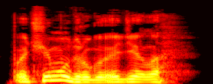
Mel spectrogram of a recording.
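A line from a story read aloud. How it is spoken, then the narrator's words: Strained wheeze, retired man. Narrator (Russian): Просипел побагровевший от усилия отставник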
